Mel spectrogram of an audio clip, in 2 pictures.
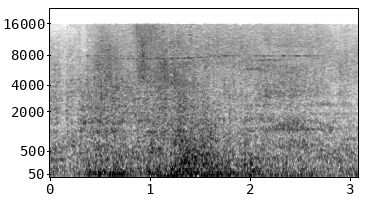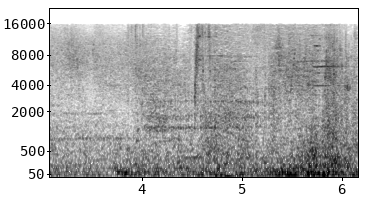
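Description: A beam hums and sizzles.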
